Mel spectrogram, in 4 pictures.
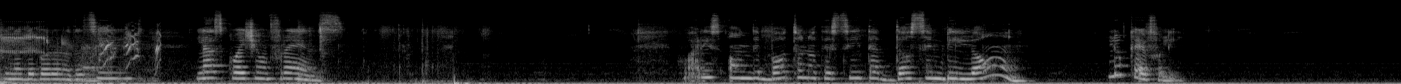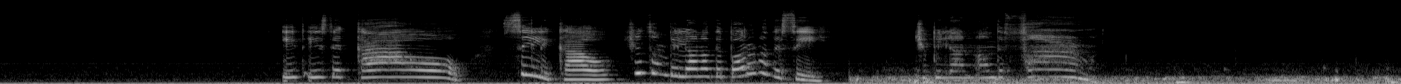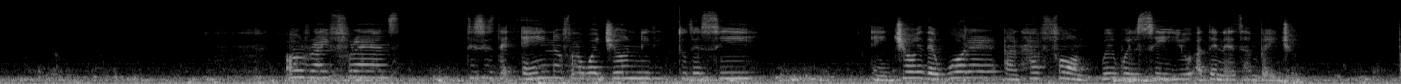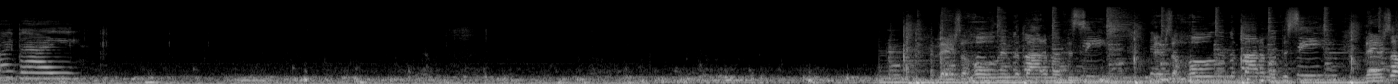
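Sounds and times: faint warbling tones: 0.0 - 1.8
low underwater rumble: 22.3 - 54.6.

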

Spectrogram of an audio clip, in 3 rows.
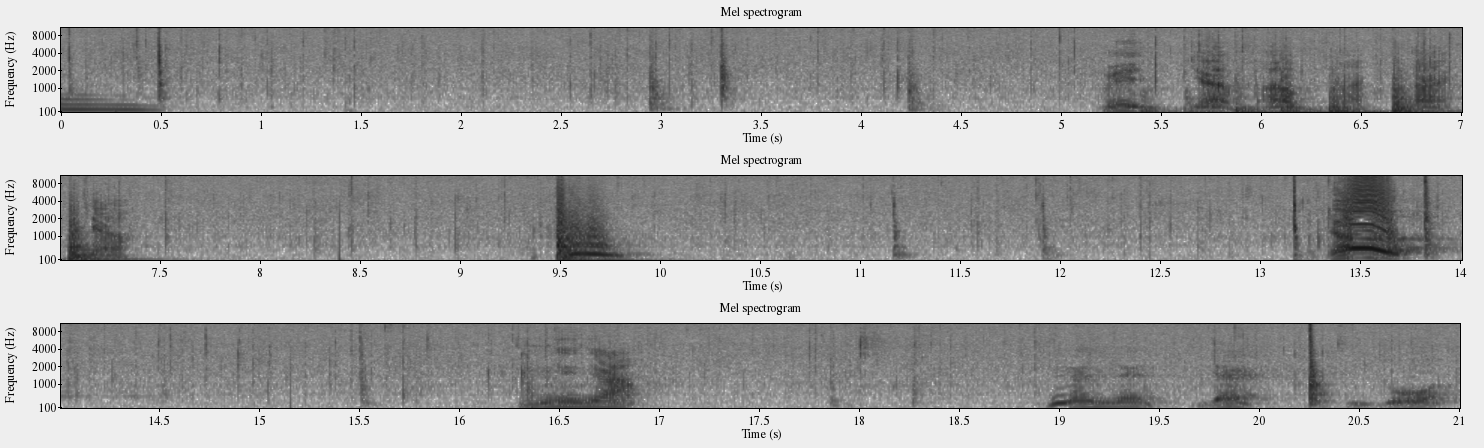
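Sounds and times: man whooping: 9.4 - 10.0, 13.3 - 14.1.

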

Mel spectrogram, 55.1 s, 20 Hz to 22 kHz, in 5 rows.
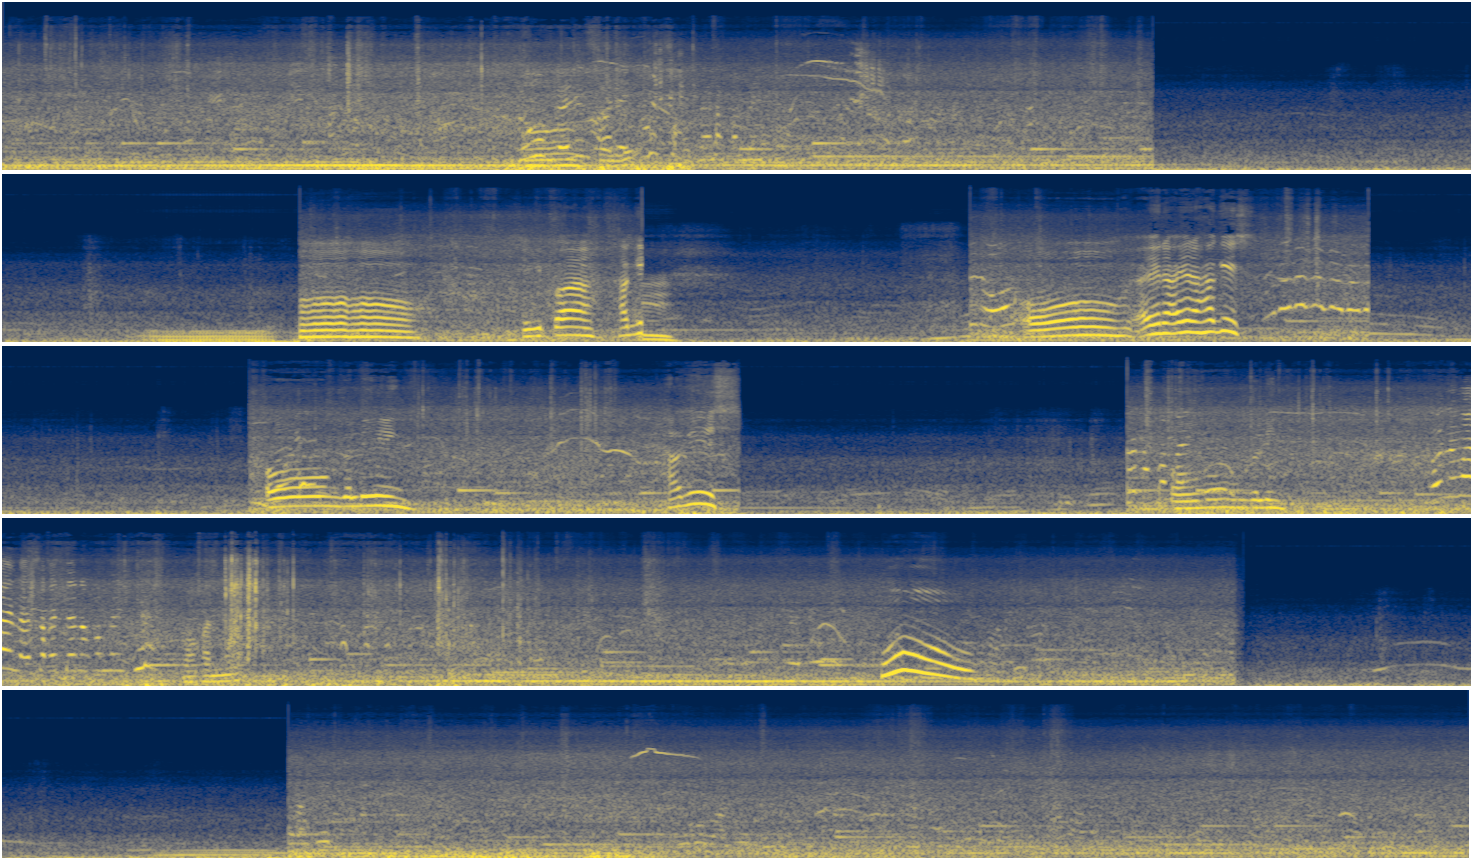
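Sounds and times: wind: 0.0 - 55.0
person speaking: 15.4 - 16.3.

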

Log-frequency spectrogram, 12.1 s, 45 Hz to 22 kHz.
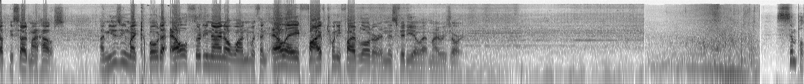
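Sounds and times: tractor diesel engine running: 0.0 - 11.4.

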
